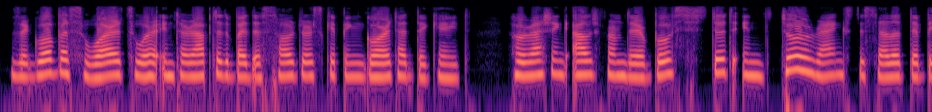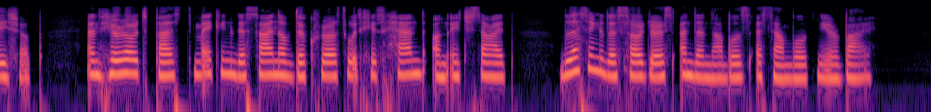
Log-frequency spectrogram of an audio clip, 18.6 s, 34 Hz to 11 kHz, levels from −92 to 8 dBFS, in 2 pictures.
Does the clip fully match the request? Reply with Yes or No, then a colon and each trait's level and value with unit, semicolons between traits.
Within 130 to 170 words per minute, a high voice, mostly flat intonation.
Yes: average, 165 wpm; high, 220 Hz; narrow, 1.9 semitones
